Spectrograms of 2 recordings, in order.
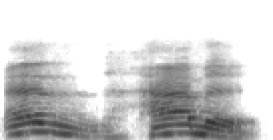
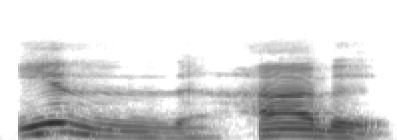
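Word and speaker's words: اِذْهَبْ: Kemudian azhab. Azhab apakah ini az, id atau ud. Nah, karena huruf ketiganya fathah maka alifnya diberi harakat kasrah. Jadi, idhab.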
